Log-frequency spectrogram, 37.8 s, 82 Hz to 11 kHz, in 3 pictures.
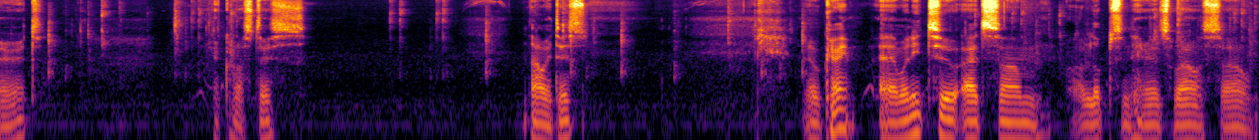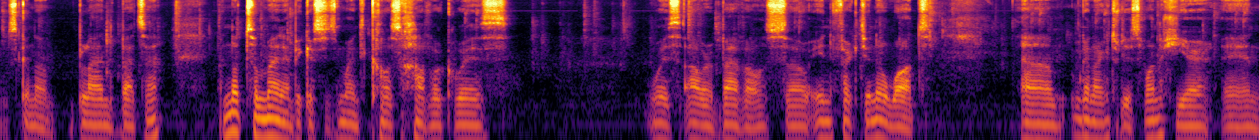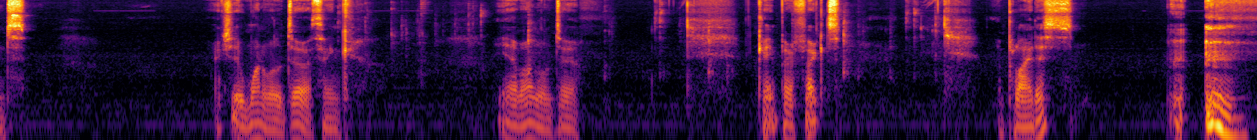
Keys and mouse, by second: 0.5 click, 1.1 ctrl+z, 1.9 click, 2.2 alt+x, 3.9 click, 4.3-4.8 drag, 4.8-5.3 middle drag, 5.7 shift+middle drag, 6.2-6.8 middle drag, 7.6 shift+middle drag, 8.0 middle click, 8.7 Tab, 9.6 Tab, 10.1 click, 10.5 Tab, 11.5 ctrl+r, 12.6 Tab, 13.6 middle click, 14.7 ctrl+z, 15.1 ctrl+z, 16.3 ctrl+r, 21.1 ctrl+z, 22.0 ctrl+r, 24.6 ctrl+r, 29.2 ctrl+z, 29.9 Tab, 30.4-31.2 middle drag, 32.2 middle drag, 33.6 middle drag, 34.4 q.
